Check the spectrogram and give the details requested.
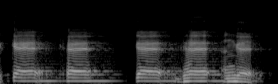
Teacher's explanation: यानी जब इनका उच्चारण करते हैं तो हमारी जीवा नीचे वाले मुखमंडल यानी नीचे वाला जो भाग है उस भाग में स्थायी रूप से पड़ी रहती है और ध्वनि सीधे कंठ से उत्पन्न होती है, तो इन्हें कंठ्य व्यंजन कहा जाता है।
